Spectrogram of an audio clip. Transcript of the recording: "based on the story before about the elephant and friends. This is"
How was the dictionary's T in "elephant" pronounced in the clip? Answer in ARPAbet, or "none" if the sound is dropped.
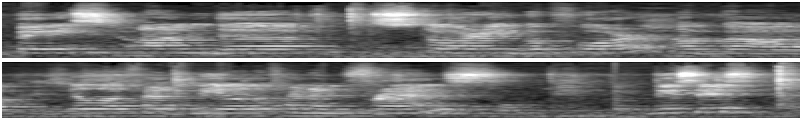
none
